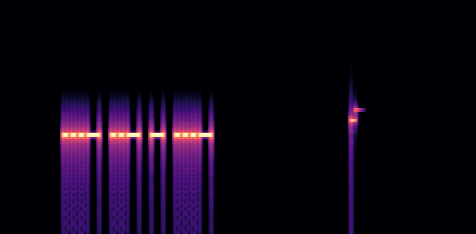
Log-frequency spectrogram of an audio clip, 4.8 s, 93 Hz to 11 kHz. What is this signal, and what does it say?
Morse code, heard as a keyed tone, about 30 wpm, 700 Hz. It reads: VUTV
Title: All Cut Numbers - 4-Digit 30wpm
